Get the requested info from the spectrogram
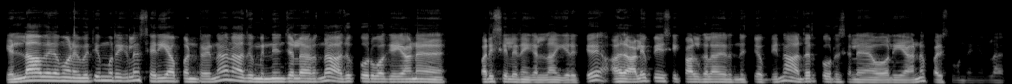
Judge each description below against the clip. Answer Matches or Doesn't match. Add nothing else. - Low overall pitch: Matches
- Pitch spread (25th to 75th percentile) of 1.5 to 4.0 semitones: Doesn't match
